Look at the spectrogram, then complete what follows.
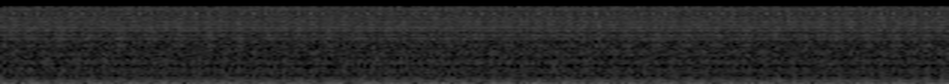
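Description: Near silence: room tone with a steady low electrical hum.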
